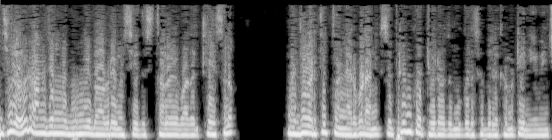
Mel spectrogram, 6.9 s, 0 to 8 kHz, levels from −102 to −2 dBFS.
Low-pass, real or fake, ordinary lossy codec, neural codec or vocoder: none; real; none; none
